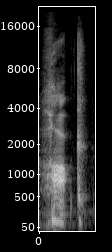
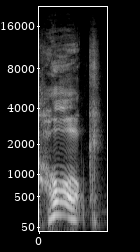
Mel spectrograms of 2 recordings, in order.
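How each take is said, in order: First: The word is said in an American accent. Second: The word is said in a non-American accent. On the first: The speaker calls it wrong. "I like the way that Americans say hawk. They say hawk" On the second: The speaker calls it right. "It's hawk"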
